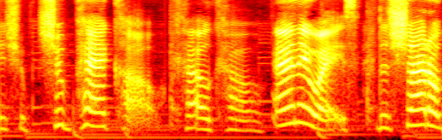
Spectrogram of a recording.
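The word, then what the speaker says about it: Chupeco: That's how that's how you say it Shapiko ko ko.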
